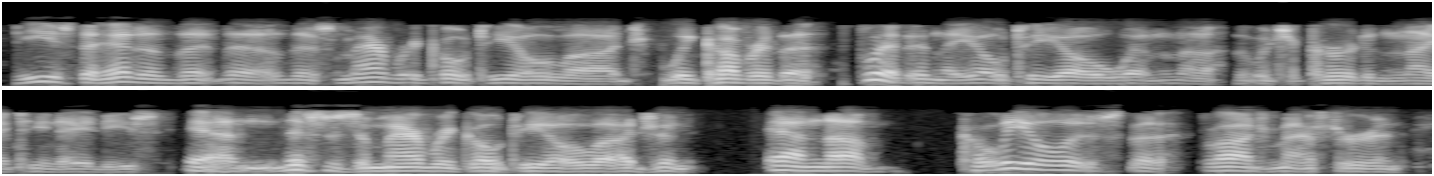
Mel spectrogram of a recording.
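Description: A man with a gravelly, raspy voice hosting a radio show, reading aloud and adding halting, deliberate asides with dramatic flourishes. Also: medium pitch. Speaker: radio show host and author. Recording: tinny phone-like line with echo.

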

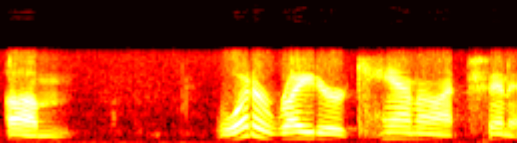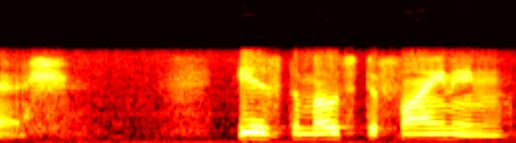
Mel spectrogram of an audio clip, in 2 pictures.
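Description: A man giving thoughtful, explanatory interview answers in a halting way, often restarting and correcting himself as he goes. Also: mid-range voice, steady tone, narrow, tinny audio. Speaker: guest, writer managing his late father's literary estate. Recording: band-limited radio-style voice recording.

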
